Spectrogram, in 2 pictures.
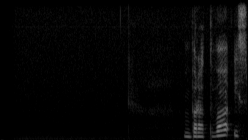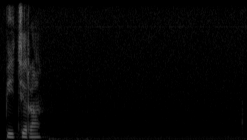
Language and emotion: Russian, neutral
